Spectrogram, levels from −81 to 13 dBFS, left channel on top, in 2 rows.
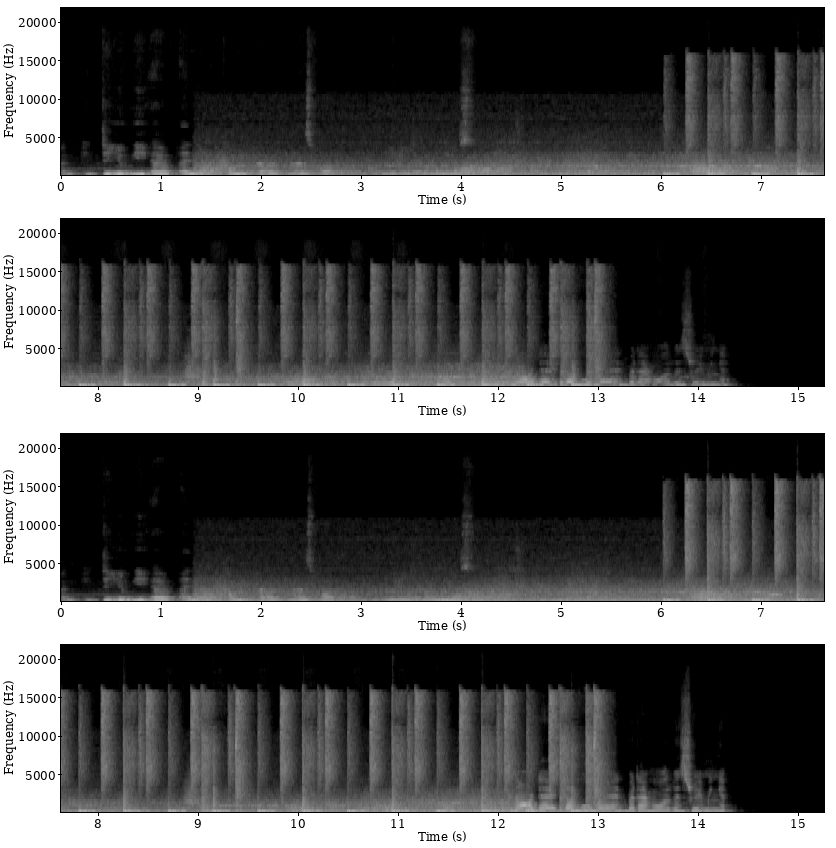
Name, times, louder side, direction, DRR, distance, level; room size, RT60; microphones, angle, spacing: voice 1, 0.0-2.8 3.2-4.0, left 2 dB, 40° left, 0.9 m, -29 dB
sound 1, 1.3-12.3, equal, 5° right, 0.9 m, -30 dB
sound 2, 6.0-13.1, equal, 85° right, 1.0 m, -24 dB
voice 2, 12.1-14.3, right 4 dB, 60° right, 0.3 m, -29 dB
2.9 x 2.4 x 2.3 m
head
